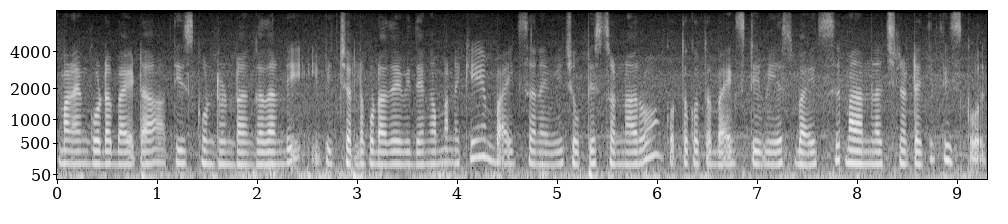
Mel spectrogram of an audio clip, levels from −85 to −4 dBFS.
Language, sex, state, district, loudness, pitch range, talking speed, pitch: Telugu, female, Andhra Pradesh, Anantapur, -16 LUFS, 175-190 Hz, 150 wpm, 180 Hz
